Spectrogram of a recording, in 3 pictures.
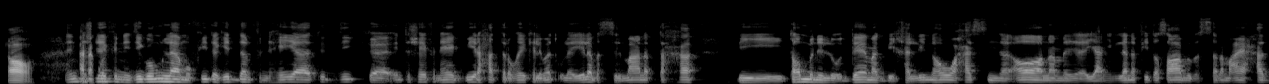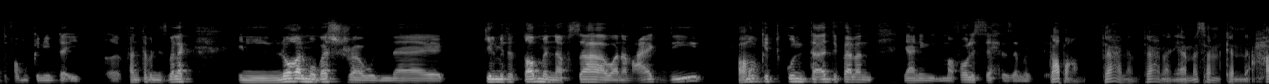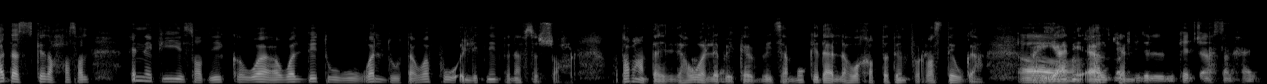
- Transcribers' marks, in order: tapping; unintelligible speech; other background noise
- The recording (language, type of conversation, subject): Arabic, podcast, إيه الكلمات اللي بتخلّي الناس تحس بالأمان؟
